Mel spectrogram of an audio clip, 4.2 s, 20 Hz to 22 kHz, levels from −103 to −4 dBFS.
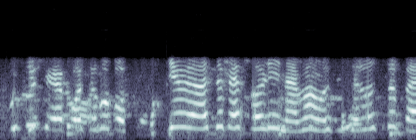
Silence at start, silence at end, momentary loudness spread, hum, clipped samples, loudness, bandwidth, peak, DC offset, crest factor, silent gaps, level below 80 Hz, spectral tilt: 0.1 s; 0 s; 8 LU; none; under 0.1%; -16 LUFS; 4.1 kHz; 0 dBFS; under 0.1%; 16 dB; none; -68 dBFS; -7.5 dB/octave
